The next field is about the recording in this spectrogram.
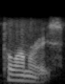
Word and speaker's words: telomerase: So is it telomerase? Is that how you pronounce it? – The most common pronunciation is telomerase.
